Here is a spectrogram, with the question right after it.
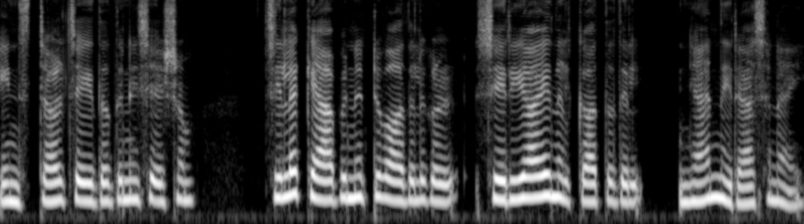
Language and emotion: Malayalam, sad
